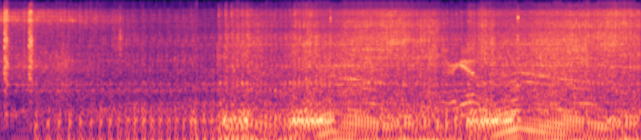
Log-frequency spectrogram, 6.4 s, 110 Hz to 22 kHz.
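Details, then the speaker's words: 1999 Kawasaki Prairie 300 ATV after correctly reassembling the carburetor and replacing the ignition coil: even single-cylinder thump at idle, clean rev rise with no bog or burble; normal running. "no more bog no more burble that is a good running machine right there"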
